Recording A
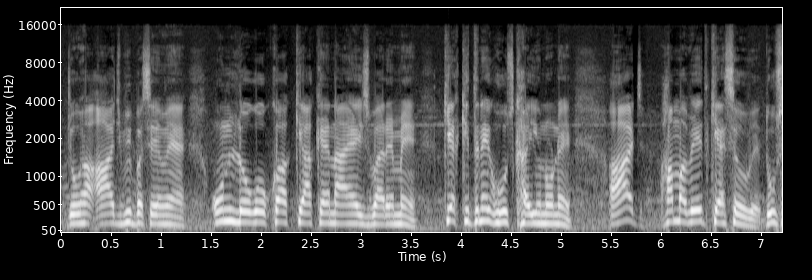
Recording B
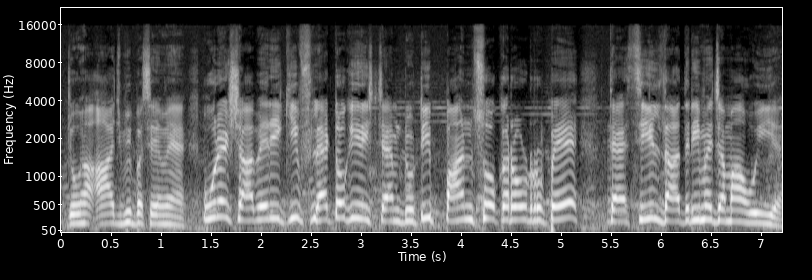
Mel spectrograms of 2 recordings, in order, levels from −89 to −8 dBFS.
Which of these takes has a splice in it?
B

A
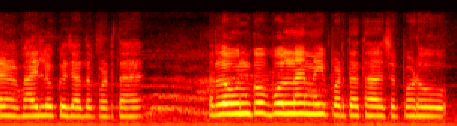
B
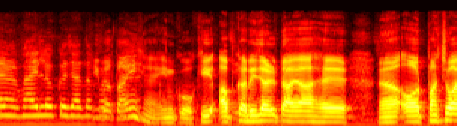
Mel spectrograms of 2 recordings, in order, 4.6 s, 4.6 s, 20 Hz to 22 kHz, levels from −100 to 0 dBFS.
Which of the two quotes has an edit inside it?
B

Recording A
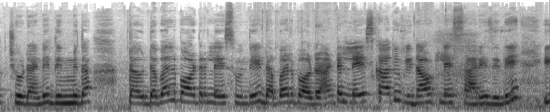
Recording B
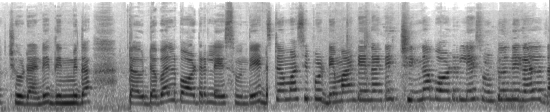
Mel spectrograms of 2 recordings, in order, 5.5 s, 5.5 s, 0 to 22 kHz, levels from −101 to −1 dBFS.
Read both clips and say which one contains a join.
B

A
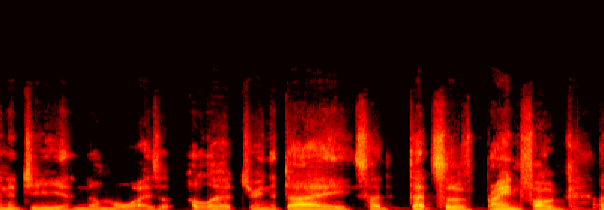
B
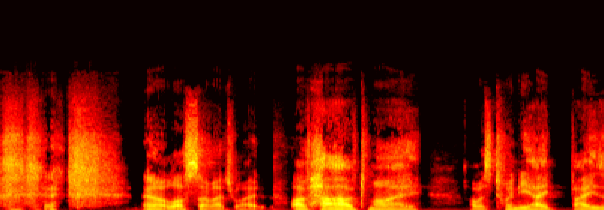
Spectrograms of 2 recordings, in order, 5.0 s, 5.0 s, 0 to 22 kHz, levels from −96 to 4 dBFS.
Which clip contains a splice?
B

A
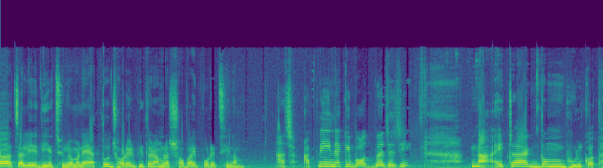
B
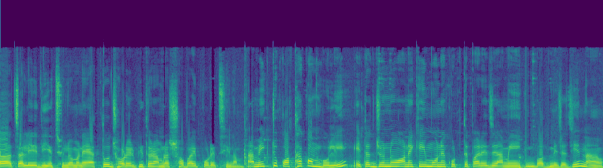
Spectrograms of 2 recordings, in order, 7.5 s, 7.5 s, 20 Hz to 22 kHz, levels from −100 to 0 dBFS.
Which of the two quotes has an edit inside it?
B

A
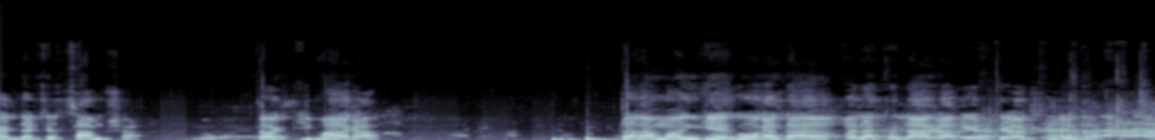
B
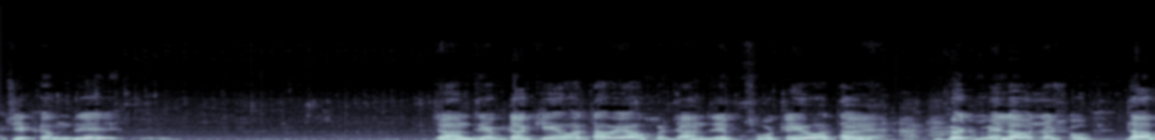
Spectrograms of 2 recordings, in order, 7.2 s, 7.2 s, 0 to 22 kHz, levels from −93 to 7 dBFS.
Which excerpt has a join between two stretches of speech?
B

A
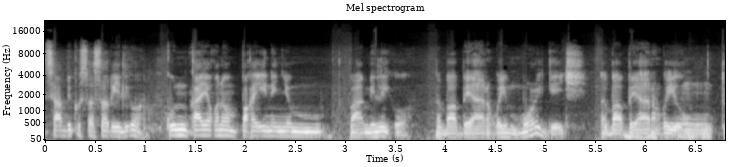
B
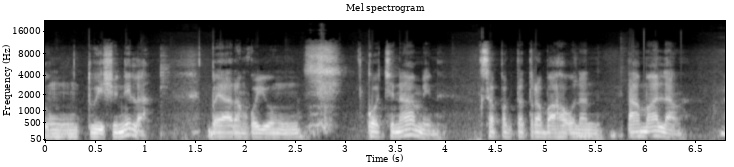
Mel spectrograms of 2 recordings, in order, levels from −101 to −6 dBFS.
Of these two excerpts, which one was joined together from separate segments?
A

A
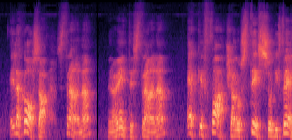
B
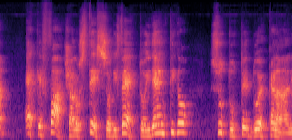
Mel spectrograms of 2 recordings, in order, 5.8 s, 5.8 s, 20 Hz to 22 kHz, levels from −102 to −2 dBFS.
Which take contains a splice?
A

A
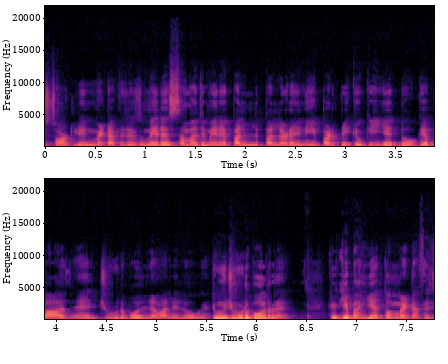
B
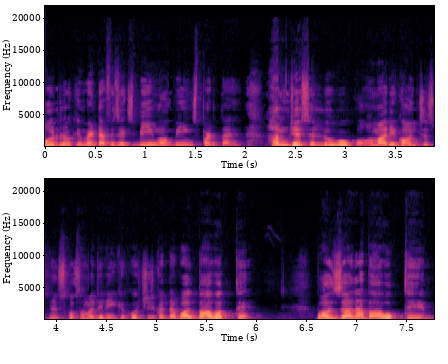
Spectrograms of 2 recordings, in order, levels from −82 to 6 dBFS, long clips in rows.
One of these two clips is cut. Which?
A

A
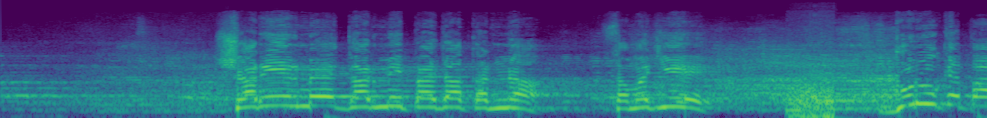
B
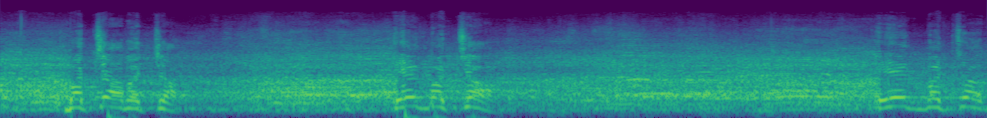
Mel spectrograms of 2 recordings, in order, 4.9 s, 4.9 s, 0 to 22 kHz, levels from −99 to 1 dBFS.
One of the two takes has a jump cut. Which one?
A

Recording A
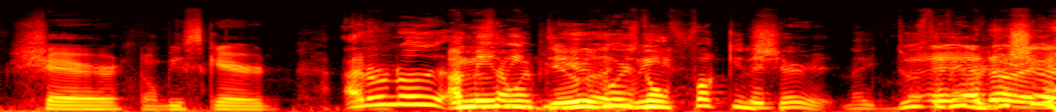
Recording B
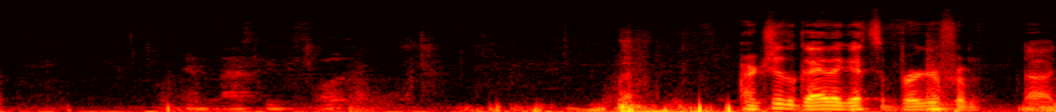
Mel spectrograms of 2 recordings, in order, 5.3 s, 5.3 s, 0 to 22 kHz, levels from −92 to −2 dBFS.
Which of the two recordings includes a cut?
A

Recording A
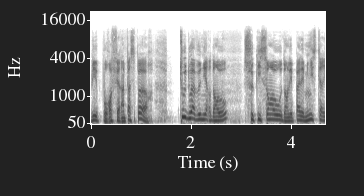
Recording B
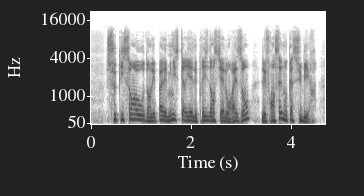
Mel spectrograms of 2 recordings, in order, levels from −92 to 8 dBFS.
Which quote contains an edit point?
A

